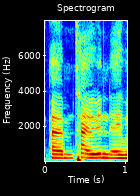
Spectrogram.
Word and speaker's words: Tayorinde: My IG is Tayorinde, which is spelled T-A-I, wow, can't spell my name. T-A-Y-O-R-I-N-D-E.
